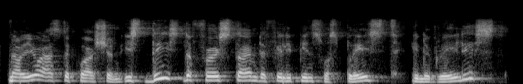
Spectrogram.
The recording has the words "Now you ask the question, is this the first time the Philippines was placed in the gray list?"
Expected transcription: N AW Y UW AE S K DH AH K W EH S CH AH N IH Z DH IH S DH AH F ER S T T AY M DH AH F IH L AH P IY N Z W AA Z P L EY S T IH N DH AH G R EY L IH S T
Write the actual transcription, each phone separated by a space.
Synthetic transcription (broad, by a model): N AW Y UW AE S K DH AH K W EH S CH AH N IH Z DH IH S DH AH F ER S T T AY M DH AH F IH L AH P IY N S W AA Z P L EY S T IH N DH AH G R EY L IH S T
